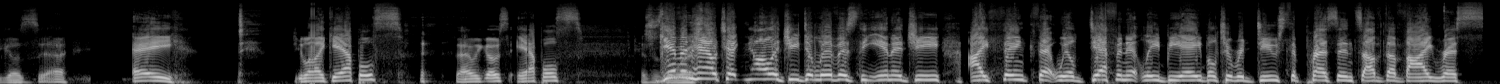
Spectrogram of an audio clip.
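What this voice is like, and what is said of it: Put-on Boston accent. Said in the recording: “can you do this next line in a Boston accent? ... How's a Boston accent go?”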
